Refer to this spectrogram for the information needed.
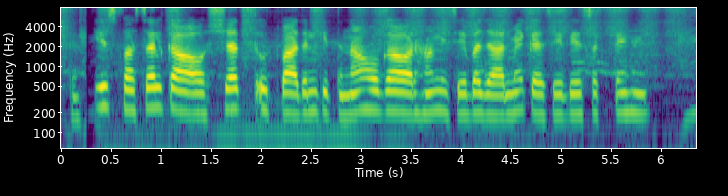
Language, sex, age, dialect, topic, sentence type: Hindi, female, 18-24, Awadhi Bundeli, agriculture, question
